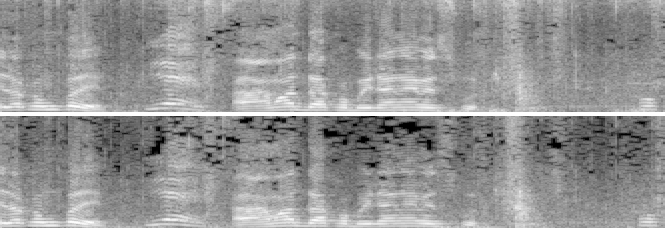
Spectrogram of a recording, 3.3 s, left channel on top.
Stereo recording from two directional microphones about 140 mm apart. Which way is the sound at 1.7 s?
5° left (ahead or behind).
